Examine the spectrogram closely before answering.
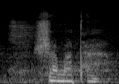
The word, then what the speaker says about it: shamatha: And the Buddhist term for stopping is shamatha. In Pali, samatha. With this, you pronounce like shamatha.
